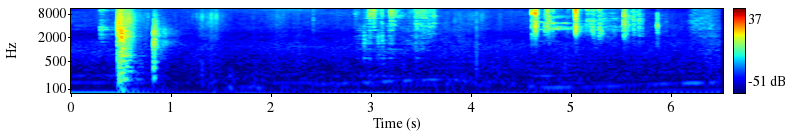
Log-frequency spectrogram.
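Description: A recurve bow being shot: a sharp snap of the released string about half a second in, followed almost at once by a second, smaller sharp knock. A few light clicks and taps follow near the end.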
